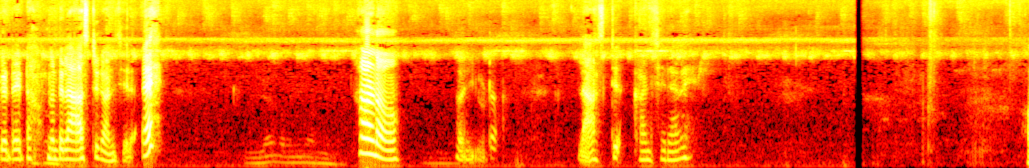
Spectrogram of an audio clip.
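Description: A steady, high-pitched insect drone from the forest undergrowth, holding two constant tones throughout, heard between short bursts of a woman's speech.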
